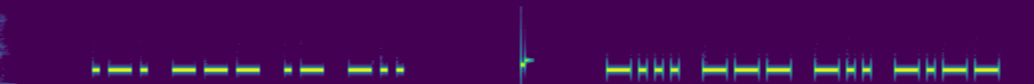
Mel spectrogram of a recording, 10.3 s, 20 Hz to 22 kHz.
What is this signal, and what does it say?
Morse code, heard as a keyed tone, about 15 wpm, 700 Hz. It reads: ROAD BODY
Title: Sentences from Top 400 Words - New Word Drill - 15wpm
